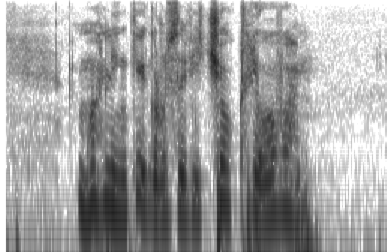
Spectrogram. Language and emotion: Russian, sad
